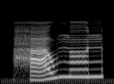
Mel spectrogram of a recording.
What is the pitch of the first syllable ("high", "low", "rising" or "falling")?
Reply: rising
